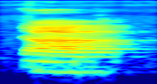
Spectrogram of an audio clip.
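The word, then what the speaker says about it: talk: के से पहले एल हो तो सामान्यतः एल साइलेंट रहता है। ठीक है, जैसे कि टाक, वाक, टाक वाक, सब एक टाक मान बात करना, वाक मान टहलना है, चलना।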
